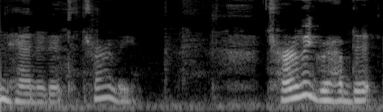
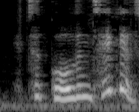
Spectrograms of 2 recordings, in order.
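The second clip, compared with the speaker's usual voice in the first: high, loud excited scream of a shopkeeper; 6 semitones higher, 9 dB louder than usual. A narrator's reading. Shopkeeper spots the golden ticket, screaming with joy. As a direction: shriek it out in disbelief. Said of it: "screamed the shopkeeper".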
